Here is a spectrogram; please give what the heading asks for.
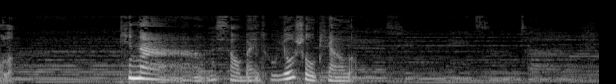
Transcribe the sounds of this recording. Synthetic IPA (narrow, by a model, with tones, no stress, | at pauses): lə̰˨ | t̪ʰjɛ˥nna˥˩ɕjɑ˨˩ʊpa˧˥ɪt̪ʰu˧˥jo˥˧˩ʊʂo˨˩ʊpʰja˥lə̰˨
